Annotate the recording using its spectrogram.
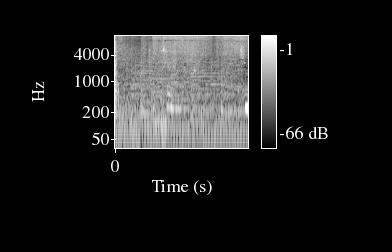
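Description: A hand rubbing oil over a metal pizza pan, a soft steady rubbing, with background music.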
